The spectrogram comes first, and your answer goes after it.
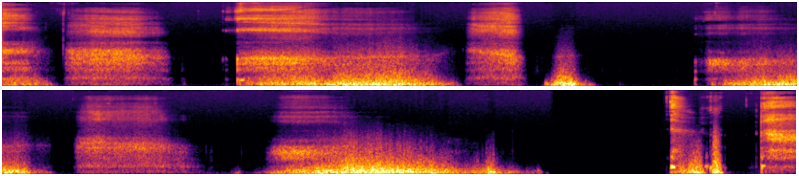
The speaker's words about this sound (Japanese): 耳に息を吹きかけられて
